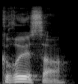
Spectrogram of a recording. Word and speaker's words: größer: des folgenden Konsonanten aufgehoben hier das Wort größer die Laute werden schon mit gerundeten Lippen gesprochen die lippenrundung wird erst während der Aussprache des folgekonsonantens aufgehoben das Wort Möwe auch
